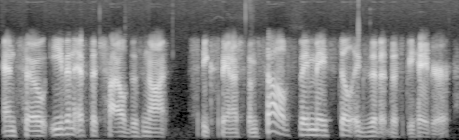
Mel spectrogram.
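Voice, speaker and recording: A man's voice: deep voice, lively intonation, normal speed, dry recording. A young man giving a thoughtful, conversational explanation on a talk show. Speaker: guest commenter, recent graduate. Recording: dry, narrow phone-like radio sound.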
